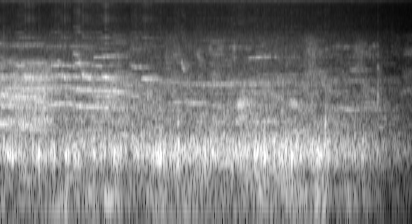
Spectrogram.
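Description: Small birds chirping faintly in the background over a low, steady bubbling hiss from a pot of biryani gravy simmering. The sound slowly fades toward the end.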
